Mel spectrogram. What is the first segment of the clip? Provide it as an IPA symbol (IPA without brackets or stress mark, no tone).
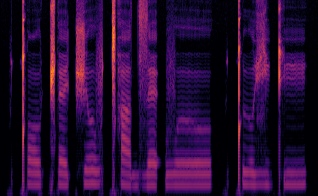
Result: ǃ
